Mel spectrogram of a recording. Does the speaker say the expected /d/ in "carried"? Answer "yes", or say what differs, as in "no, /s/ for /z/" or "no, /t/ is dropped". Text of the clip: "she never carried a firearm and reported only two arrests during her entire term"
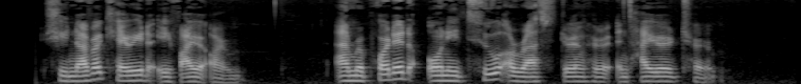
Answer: yes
